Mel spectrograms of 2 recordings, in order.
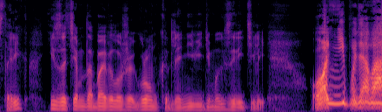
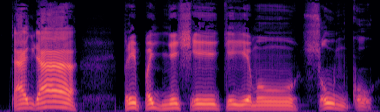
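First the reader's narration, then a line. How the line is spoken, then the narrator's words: Booming voice from aside. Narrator (Russian): прогремел голос в стороне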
